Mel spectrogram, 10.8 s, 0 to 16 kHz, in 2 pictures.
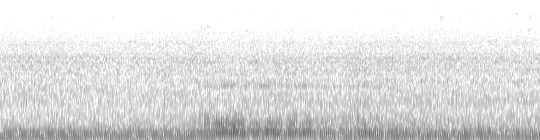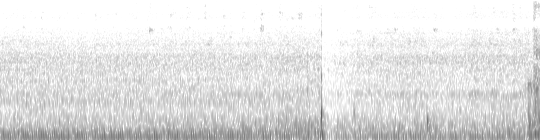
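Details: Triumph Herald 13/60 with freshly rebuilt Spitfire-spec engine, first start: steady low even running with clean firing beat after a brief rev, faint exhaust tick, exhaust leak; water leak at rear head core plug. Normal running.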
